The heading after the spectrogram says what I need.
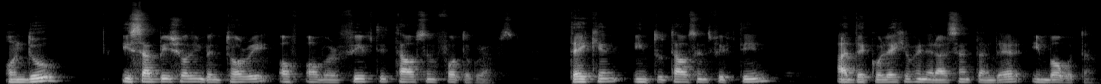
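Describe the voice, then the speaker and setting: A man with a Colombian accent, a native Spanish speaker, giving a formal, measured scripted narration as an artist presenting projects. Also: medium pitch, steady tone. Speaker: visual artist.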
